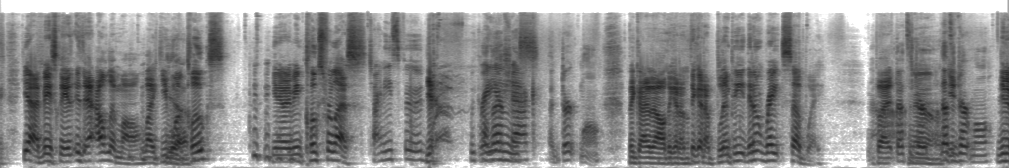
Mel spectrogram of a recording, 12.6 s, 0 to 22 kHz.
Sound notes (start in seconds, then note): 8.0 stammers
